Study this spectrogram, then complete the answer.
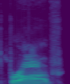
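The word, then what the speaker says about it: Sprave: Is it I don't how to pronounce the guy's name. Is it Sprag? George Sprav.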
